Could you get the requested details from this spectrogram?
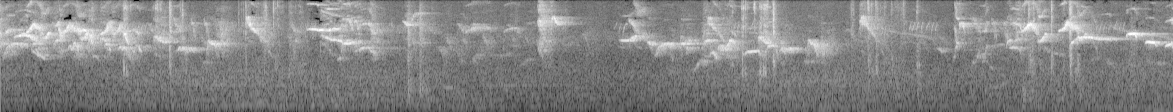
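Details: White-rumped shama singing, meant for voice training: a lively series of varied whistled phrases and sharp chips, about two or three phrases a second, with brief gaps between bursts.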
